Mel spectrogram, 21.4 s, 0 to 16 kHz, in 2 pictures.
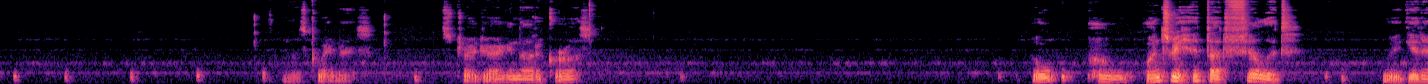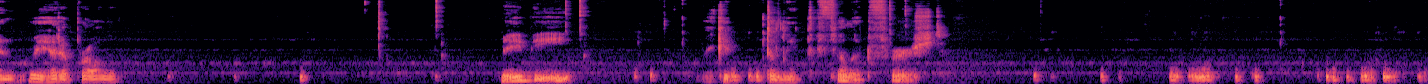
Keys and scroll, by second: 18.4 Delete.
